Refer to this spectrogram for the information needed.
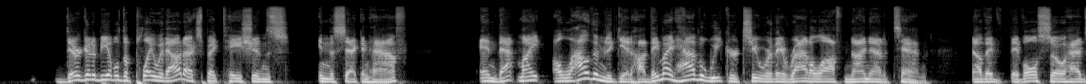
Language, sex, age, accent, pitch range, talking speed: English, male, 30-49, American, 120-155 Hz, 225 wpm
